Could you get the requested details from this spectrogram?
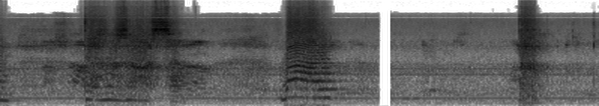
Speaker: Hello, I'm going to do a few more burps for more views and ratings.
